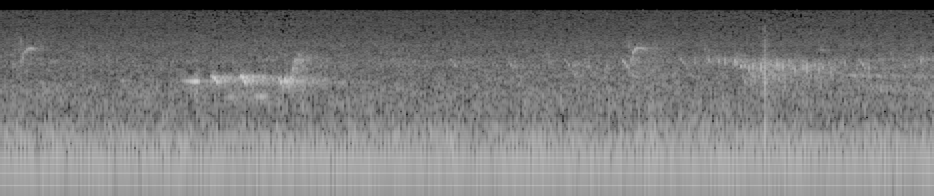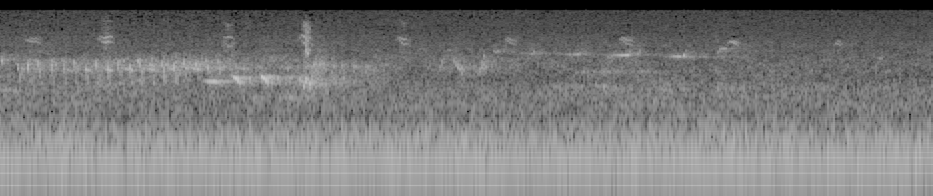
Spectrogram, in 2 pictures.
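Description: A few loud short chirps about a second and a half in, then from about six seconds a rapid, buzzy rasping lasting about four seconds: fuscous honeyeater nestlings begging as an adult feeds them at the nest. Scattered short chirps follow.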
